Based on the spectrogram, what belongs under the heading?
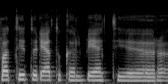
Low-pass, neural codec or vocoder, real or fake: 14.4 kHz; vocoder, 48 kHz, 128 mel bands, Vocos; fake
